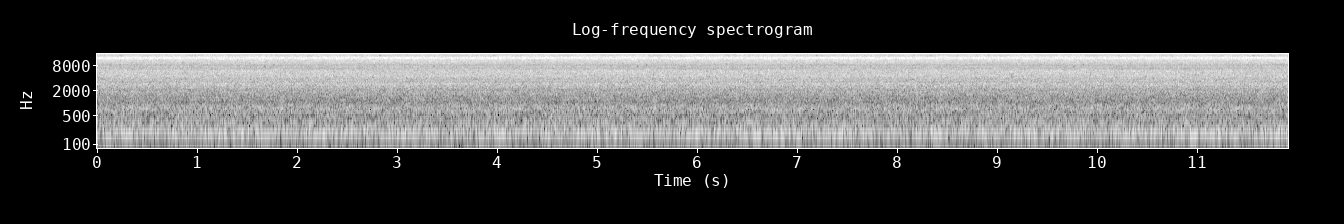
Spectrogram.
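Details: Steady, even hiss and engine-like drone fill the whole stretch without change, with no animal sounds.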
